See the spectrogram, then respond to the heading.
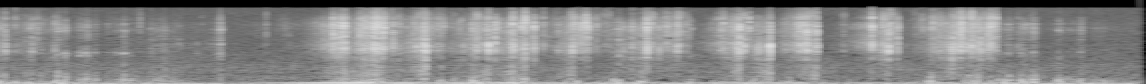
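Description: A hand-held, solid cream-colored bar of soap has its face and edge shaved and scraped with a small metal blade, producing dry, crumbly shavings. Bright, crackly scraping comes in several swelling bursts with quick, sharp ticks, over a faint low rumble.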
